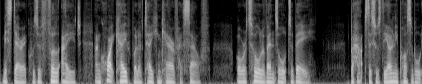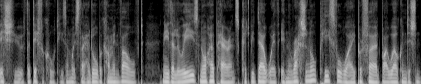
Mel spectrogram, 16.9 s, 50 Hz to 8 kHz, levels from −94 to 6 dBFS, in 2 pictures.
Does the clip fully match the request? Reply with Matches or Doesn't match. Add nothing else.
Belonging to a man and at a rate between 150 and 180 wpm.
Doesn't match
